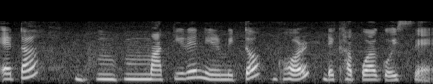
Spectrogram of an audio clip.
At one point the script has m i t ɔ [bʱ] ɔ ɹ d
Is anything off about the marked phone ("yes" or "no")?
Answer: yes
